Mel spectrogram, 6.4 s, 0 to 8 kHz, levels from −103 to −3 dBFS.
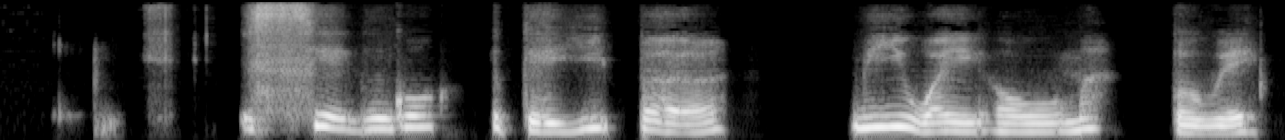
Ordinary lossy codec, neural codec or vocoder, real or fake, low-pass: MP3, 48 kbps; codec, 16 kHz, 0.9 kbps, LongCat-Audio-Codec; fake; 7.2 kHz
